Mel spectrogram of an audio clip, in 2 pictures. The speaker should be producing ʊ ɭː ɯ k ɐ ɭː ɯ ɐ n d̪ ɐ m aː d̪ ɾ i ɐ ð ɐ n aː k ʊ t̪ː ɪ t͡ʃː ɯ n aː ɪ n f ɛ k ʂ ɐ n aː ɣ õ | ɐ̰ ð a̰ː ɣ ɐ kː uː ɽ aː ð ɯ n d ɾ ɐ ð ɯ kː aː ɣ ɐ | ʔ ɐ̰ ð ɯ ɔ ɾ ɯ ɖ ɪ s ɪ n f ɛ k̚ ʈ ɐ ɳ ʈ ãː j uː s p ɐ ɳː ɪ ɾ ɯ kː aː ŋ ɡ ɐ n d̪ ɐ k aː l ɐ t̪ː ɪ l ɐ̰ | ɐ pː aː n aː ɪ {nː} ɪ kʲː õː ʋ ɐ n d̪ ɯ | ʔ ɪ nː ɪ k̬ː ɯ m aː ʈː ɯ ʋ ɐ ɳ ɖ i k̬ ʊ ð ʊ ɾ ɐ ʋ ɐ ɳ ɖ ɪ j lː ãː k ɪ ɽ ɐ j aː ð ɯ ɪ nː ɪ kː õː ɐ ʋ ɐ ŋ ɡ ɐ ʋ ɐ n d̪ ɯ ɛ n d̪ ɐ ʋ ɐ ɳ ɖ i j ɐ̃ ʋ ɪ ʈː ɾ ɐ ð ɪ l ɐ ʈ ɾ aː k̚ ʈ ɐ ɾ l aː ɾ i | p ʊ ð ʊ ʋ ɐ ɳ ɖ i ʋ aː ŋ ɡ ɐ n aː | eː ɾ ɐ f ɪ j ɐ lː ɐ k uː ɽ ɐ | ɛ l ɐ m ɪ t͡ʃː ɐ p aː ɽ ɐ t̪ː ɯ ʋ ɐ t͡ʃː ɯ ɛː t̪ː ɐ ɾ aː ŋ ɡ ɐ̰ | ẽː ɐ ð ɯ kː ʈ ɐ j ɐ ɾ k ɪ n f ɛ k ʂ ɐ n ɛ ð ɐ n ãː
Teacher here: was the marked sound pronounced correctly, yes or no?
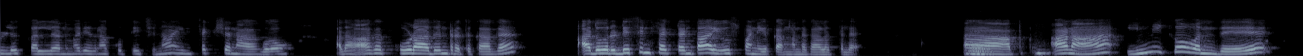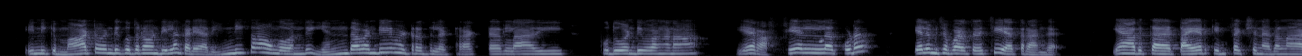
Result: yes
